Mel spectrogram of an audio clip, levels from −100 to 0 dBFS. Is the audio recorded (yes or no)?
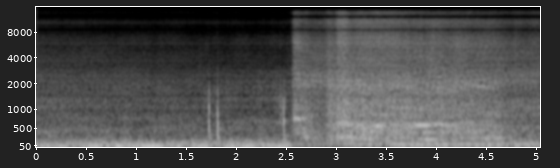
no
